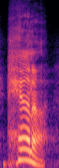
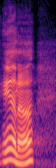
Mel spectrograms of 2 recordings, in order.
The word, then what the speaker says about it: Hannah: The Greek text actually uses a rough breathing mark before the A, so we should pronounce her name Hannah with the H.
